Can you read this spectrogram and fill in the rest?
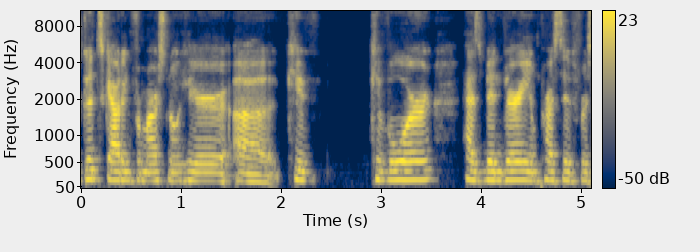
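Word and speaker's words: Kiwior: Would you guys tell me it was Kiwoir? Because the W is a V in Polish.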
